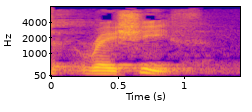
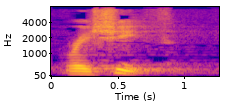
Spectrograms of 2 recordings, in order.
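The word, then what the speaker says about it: reshith (ראשית): The Hebrew word is reshith, reshith, and it's spelled R-E apostrophe S-H-I-Y-T-H. R-E apostrophe S-H-I-Y-T-H.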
